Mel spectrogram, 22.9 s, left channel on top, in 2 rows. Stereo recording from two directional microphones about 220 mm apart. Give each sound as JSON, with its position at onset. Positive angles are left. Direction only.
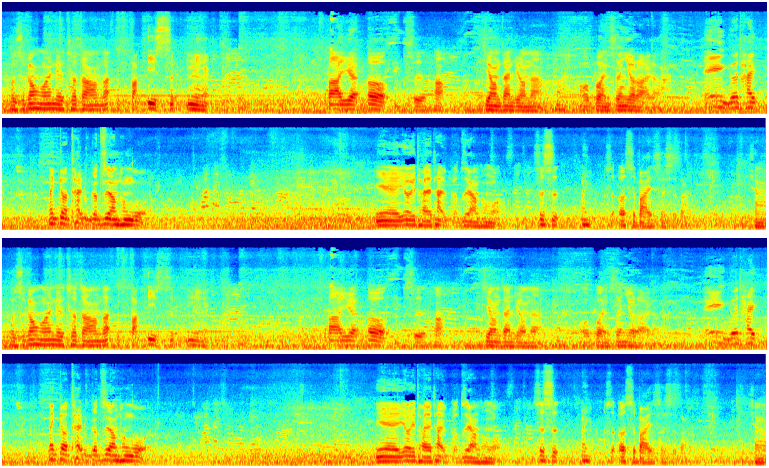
{"t": 0.2, "sound": "speech", "side_deg": 0}
{"t": 2.8, "sound": "speech", "side_deg": 25}
{"t": 4.8, "sound": "speech", "side_deg": 20}
{"t": 17.1, "sound": "speech", "side_deg": -10}
{"t": 20.7, "sound": "speech", "side_deg": 0}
